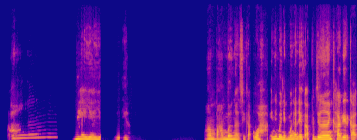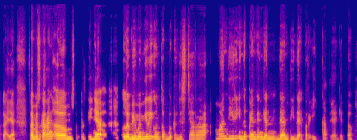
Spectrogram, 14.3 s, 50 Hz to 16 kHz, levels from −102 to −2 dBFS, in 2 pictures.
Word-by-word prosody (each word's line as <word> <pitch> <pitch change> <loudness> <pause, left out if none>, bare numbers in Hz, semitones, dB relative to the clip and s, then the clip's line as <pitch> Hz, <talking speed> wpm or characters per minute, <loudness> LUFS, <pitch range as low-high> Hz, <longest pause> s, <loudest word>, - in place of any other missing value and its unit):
Oh. 335 +6 -17 0.7
Iya 225 +1 -1
iya-iya, 210 -2 -2 0.4
iya. 185 0 -16 1.5
Paham 210 -2 -4
paham 195 0 -5
banget 195 +1 0
sih, 205 - -13
Kak. 210 - -11
Wah 210 -2 -3
ini 225 +2 -2
banyak 215 -5 +2
banget 210 +4 0
ya, 220 - +1
Kak, - - -4
perjalanan 205 -1 +4
karier 205 -3 0
Kakak - - -5
ya. - - -6 0.3
Sampai 235 +3 +5
sekarang, 245 -1 +3
eee, 210 -1 +7
sepertinya 225 +2 +2 0.4
lebih 245 +2 +6
memilih 240 -1 +3
untuk 240 0 -6
bekerja 220 0 -8
secara 225 -1 -7 0.3
mandiri, 265 +1 -3
independen 240 -1 +1
dan 215 -1 +1 0.2
dan 215 0 +3
tidak 215 -3 -5
terikat 210 -2 -14
ya - - -15
gitu. - - -15
225 Hz, 150 wpm, -20 LUFS, 210-240 Hz, 1.5 s, eee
